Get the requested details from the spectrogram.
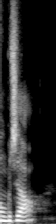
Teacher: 这个知也会是清音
